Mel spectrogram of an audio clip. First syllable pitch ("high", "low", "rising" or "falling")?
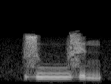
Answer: low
